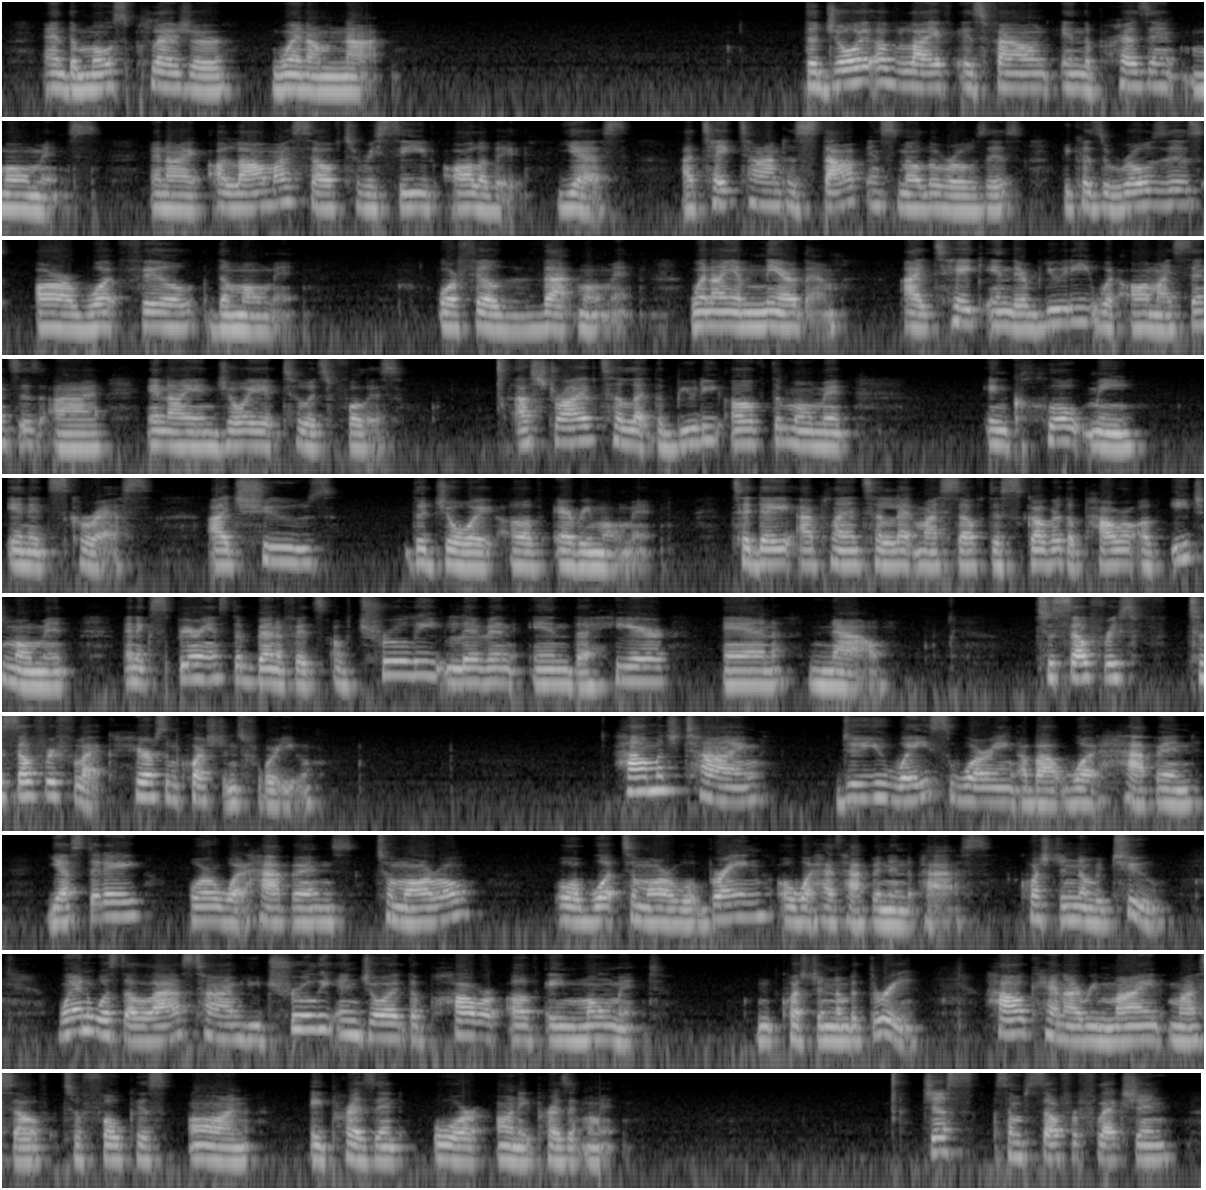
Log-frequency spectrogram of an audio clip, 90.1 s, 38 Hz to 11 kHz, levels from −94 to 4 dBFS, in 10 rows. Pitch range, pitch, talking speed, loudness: 145-175 Hz, 155 Hz, 125 wpm, -29 LUFS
